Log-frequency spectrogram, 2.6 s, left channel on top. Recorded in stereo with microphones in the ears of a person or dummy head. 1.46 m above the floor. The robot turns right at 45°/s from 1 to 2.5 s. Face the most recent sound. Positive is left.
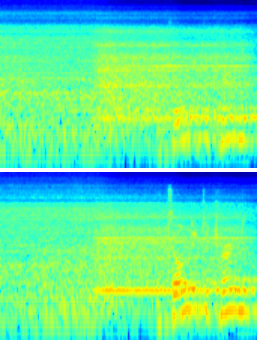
turn(degrees=-15)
